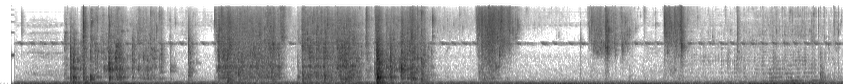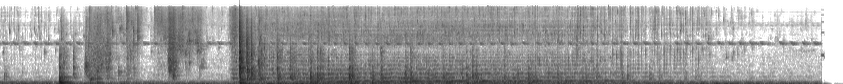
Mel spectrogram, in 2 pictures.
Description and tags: Recorded in Bangkok, Chiang Mai, KaPhangan, Thathon, Mae Salong ... with a microphone on minidisc
machines, street, temples, thailand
